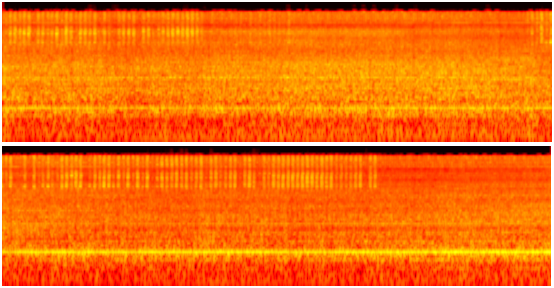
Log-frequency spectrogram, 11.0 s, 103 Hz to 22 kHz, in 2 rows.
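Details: 2010 Toyota Prius, over 300,000 miles, idling: steady airy hiss over a constant mid-pitched tone; likely the EGR valve not fully closing, as the hiss disappeared after removing and cleaning the EGR valve.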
